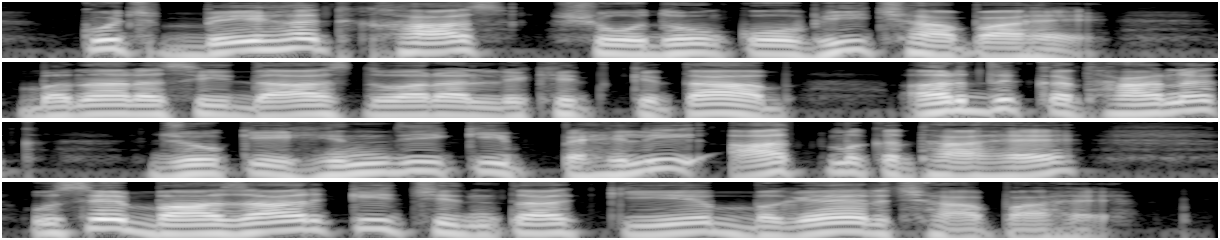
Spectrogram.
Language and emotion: Hindi, neutral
